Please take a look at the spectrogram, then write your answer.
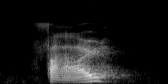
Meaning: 1. pale; faint 2. sallow; pale (discoloured due to sickness, shock, etc.) 3. pale; dun-coloured 4. fair; blond
- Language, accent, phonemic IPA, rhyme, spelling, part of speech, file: German, Austria, /faːl/, -aːl, fahl, adjective, De-at-fahl.ogg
